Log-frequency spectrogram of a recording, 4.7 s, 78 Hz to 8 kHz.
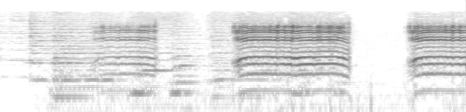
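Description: Sheep bleating in a 1962 Egyptian radio comedy about a sheep bought for Eid: a few long, wavering, nasal bleats, loud and clear with nothing else around them.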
